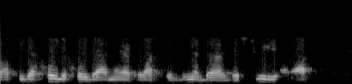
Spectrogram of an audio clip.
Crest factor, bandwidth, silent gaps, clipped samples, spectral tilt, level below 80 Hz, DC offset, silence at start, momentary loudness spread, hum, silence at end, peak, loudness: 16 dB; 3.8 kHz; none; under 0.1%; -10 dB/octave; -84 dBFS; under 0.1%; 0 s; 6 LU; none; 0.4 s; -12 dBFS; -29 LUFS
